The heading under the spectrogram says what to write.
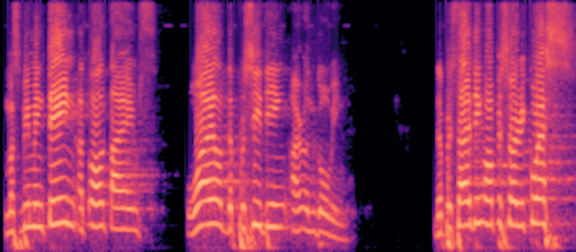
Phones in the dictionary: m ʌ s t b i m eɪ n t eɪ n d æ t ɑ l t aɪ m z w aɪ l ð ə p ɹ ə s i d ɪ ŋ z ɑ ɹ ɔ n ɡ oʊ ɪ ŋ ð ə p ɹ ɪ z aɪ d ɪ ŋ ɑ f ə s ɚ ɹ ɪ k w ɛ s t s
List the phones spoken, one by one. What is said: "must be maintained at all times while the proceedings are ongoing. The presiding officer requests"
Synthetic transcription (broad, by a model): m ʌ s t b i m eɪ n t eɪ n d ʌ t ɑ l t aɪ m s w aɪ l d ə p ɹ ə s i d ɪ ŋ ɑ ɹ ɔ n ɡ oʊ ɪ ŋ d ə p ɹ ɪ s aɪ d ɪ ŋ ɑ f ə s ɚ ɹ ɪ k w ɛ s t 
